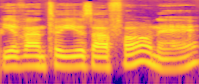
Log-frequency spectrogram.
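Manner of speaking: put-on German accent. Acting out a scene about an Austrian pub, the speaker uses a German accent. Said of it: "We're going back to the German accent".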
